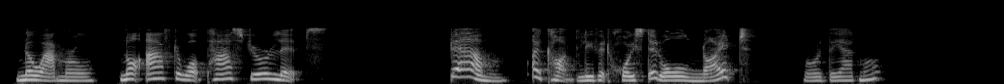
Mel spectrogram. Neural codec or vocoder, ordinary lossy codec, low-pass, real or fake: none; Opus, 64 kbps; 5.4 kHz; real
